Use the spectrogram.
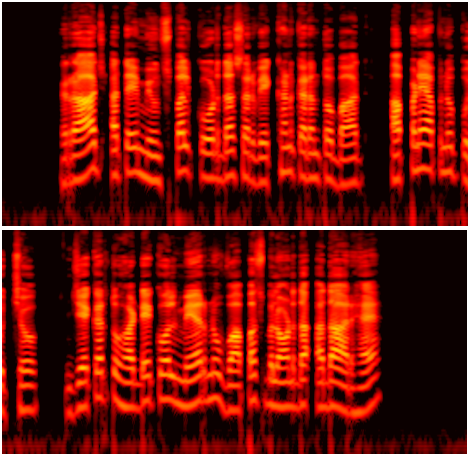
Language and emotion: Punjabi, neutral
